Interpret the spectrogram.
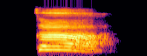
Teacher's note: Kan jadi tebal. Jadi kalau kurang menarik sisi bibir akan kedengaran bahwa hurufnya tidak menjadi tipis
